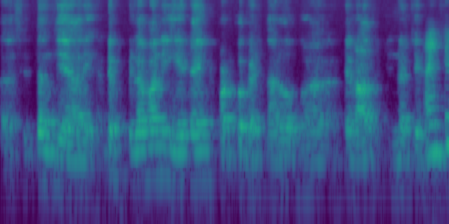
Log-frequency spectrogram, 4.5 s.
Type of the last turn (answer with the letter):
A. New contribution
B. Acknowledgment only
A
